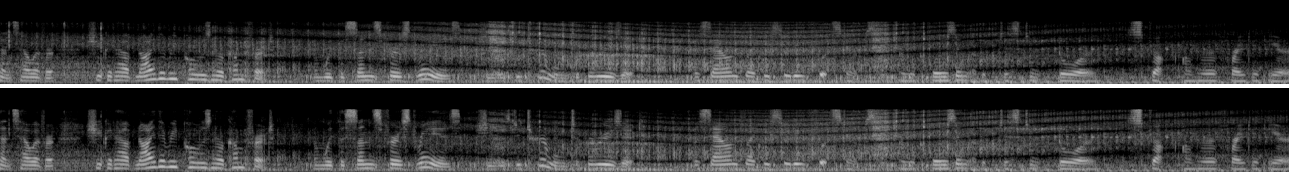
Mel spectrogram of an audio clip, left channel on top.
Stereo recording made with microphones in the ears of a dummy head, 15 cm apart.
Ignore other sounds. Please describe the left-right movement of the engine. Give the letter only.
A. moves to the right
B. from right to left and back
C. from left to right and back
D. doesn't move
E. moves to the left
A.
